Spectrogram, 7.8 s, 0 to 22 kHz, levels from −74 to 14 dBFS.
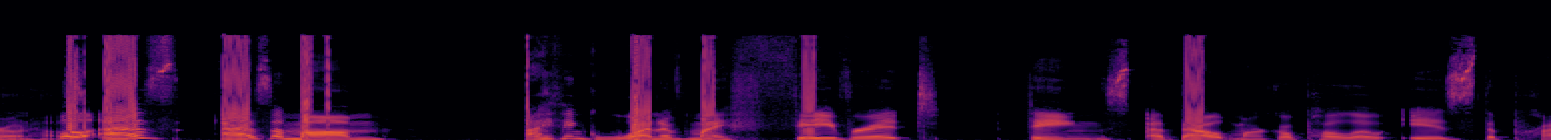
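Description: A gain stage pushes loud speech past the integer limit by about 1 to 8 dB, and samples wrap to the opposite sign instead of clamping. This integer overflow cracks violently, far harsher than clipping, at 0.34–0.68, 1.11–1.65, 2.64, 3.16–3.57, 4.01–4.07 and 5.92–6.01 s.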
